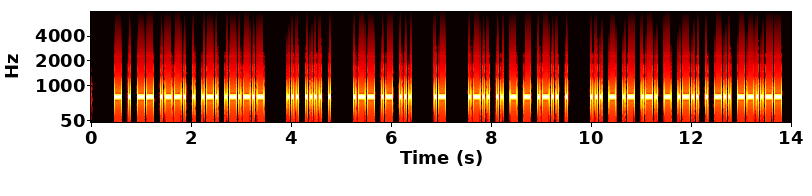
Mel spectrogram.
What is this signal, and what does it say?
Morse code, heard as a keyed tone, about 27 wpm, 700 Hz. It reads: TEMPER. SHE WAS A LITTLE STARTLED,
